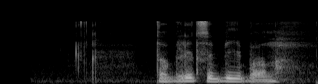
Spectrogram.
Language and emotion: Russian, neutral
